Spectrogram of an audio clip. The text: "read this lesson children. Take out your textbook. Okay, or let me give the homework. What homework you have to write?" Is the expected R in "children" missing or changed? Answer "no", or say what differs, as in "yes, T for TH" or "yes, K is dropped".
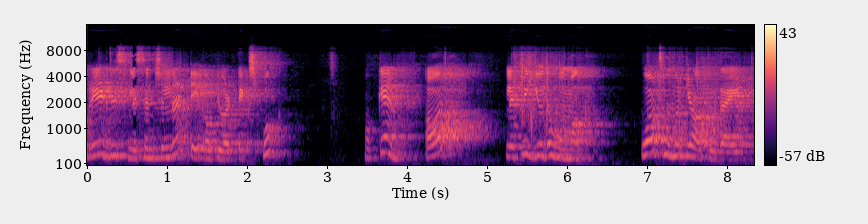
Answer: no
